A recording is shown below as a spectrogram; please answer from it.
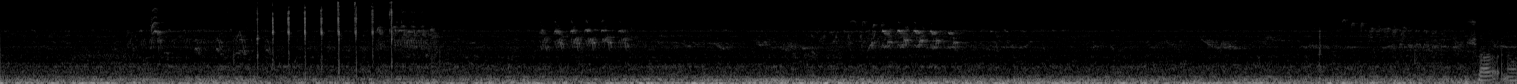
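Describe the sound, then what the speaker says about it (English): Birds chirp and tweet on a bright, sunny morning in a Charlotte, North Carolina yard, with quick high trills and scattered calls over a steady background hum. "Birds are happy and chirping this morning."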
